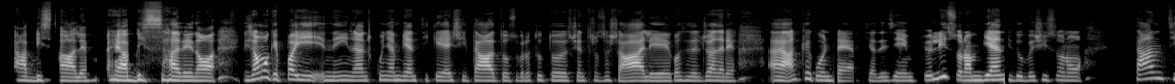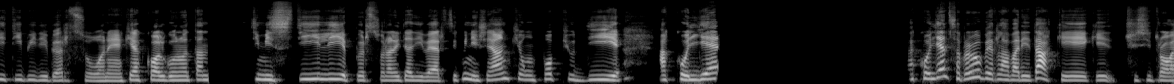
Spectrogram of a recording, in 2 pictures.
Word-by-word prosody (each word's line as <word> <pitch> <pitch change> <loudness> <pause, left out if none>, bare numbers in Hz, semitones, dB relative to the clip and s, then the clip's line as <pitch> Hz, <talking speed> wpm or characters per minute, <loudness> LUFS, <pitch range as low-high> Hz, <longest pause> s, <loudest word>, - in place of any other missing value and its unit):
Abissale, 180 -2 0
è 220 - -1
abissale, 190 0 +5
no. 175 -1 +4 0.3
Diciamo 240 +11 +4
che 245 -7 -2
poi 220 -5 +3
ne 190 0 -6
in 195 -1 -5
alcuni 190 +2 -2
ambienti 195 0 -2
che 185 0 -3
hai 175 - 0
citato, 180 0 0
soprattutto 180 +2 -10
il 175 - -8
centro 180 0 -10
sociale, 170 -1 +1
cose 185 +2 -8
del 175 -1 -7
genere, 180 -2 -1
uhm, 160 - -12 0.4
anche 230 +8 +3
concerti 170 -4 -5
ad 160 - -12
esempio, 175 +1 -7
lì 300 - +2
sono 320 - 0
ambienti 210 +2 +5
dove 185 -1 -8
ci 200 +1 -8
sono 185 -1 -8 0.5
tanti 260 -1 -2
tipi 215 -2 -8
di 190 0 -6
persone 170 -1 -3
che 205 - 0
accolgono 195 -1 +1
tantissimi 215 +2 -5
stili 245 +4 +1
e 215 -1 0
personalità 190 -1 -3
diversi. 175 0 0
Quindi 240 -4 -2
c'è 200 +2 -3
anche 255 +4 +3
un 210 -3 -7
po' 245 0 -5
più 240 -2 -11
di 205 +2 +3 0.4
accoglie 215 +3 +3 1.9
accoglienza 270 +4 +1
proprio 310 +7 +2
per 260 -6 -3
la 220 -2 -1
varietà 205 +4 +5
che 195 -2 +1
che 195 0 -7
ci 190 - -10
si 195 +2 -7
trova 180 0 0
195 Hz, 155 wpm, -22 LUFS, 180-220 Hz, 1.9 s, abissale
